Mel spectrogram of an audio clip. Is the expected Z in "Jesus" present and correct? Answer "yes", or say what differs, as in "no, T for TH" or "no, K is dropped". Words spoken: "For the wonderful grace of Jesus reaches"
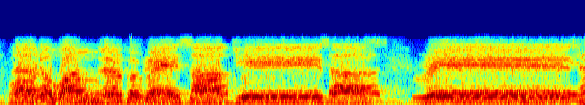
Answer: yes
